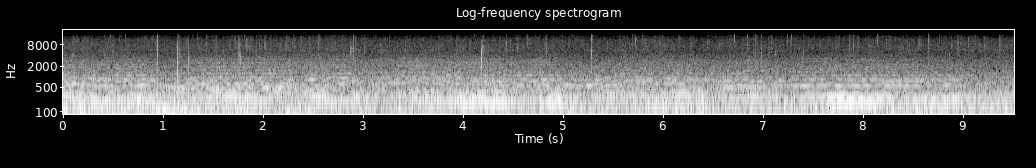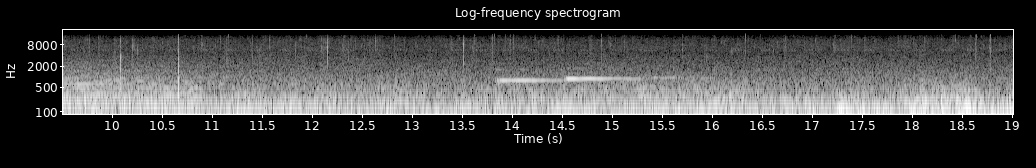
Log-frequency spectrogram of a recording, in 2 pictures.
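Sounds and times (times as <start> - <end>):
slow ambient music: 0.0 - 18.6
soft rain: 0.0 - 19.0.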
